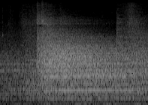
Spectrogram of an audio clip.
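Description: A title-sequence sound effect: a noisy whoosh that swells sharply about half a second in and then holds, with a faint ringing tone underneath.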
